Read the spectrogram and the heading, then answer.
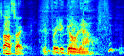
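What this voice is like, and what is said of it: Batman character voice. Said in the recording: “aren't you even going to do the Batman voice?”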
